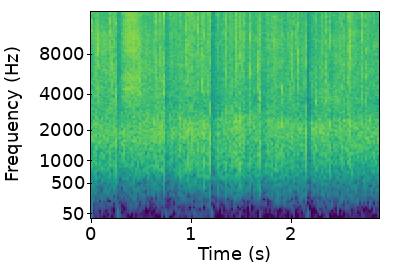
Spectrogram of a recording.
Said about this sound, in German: Und es muss bewusst sein, nach dieser Schöpfung, ja, dafür können wir unserem Gott mal klatschen, das ist der Hammer.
